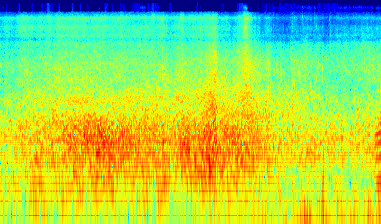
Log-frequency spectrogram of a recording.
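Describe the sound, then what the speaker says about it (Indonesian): Big ocean waves roll onto a beach in strong wind, a continuous heavy rushing surf with swelling crashes, buffeted by wind noise across the microphone. "Gelombangnya besar, ombaknya"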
